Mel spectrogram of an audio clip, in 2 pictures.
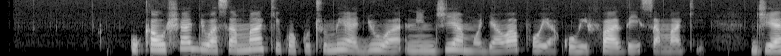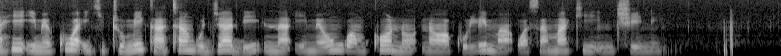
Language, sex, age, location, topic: Swahili, female, 25-35, Mombasa, agriculture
